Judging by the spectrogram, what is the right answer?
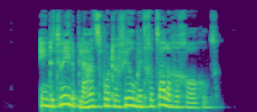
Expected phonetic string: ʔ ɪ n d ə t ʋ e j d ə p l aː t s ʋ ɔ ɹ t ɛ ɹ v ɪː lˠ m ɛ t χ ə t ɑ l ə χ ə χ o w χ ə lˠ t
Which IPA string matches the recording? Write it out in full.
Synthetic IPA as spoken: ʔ ɪ n d ə t ʋ e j d ə p l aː t s ʋ ɔ ɹ t ɛ ɹ v ɪː lˠ m ɛ t χ ə t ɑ l ə χ ə χ o w χ ə lˠ t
